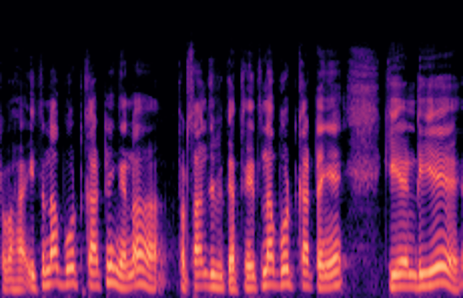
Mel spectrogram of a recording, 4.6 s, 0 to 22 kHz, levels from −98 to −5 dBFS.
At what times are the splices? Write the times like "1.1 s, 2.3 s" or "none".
none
